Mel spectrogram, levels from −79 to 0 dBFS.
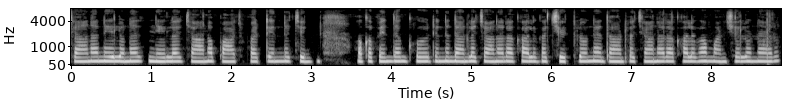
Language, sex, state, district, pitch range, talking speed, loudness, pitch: Telugu, female, Andhra Pradesh, Anantapur, 220-225 Hz, 130 wpm, -18 LUFS, 225 Hz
